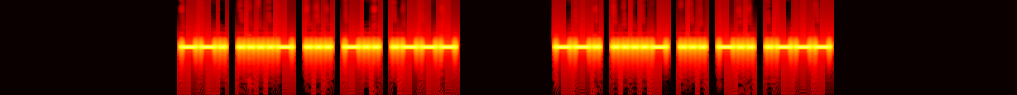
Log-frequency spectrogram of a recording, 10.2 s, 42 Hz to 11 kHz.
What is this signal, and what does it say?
Morse code, heard as a keyed tone, about 25 wpm, 700 Hz. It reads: G4SDJ G4SDJ
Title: DXCC-100 Call Signs - 5 Characters - Repeated 2x - 25wpm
